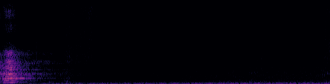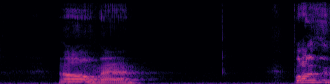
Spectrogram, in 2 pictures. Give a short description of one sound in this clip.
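A young man sings short bursts of notes close by.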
